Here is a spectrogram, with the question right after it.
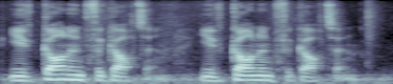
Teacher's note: we have a big stress on gone and also a big stress on the pp word in this case forgotten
